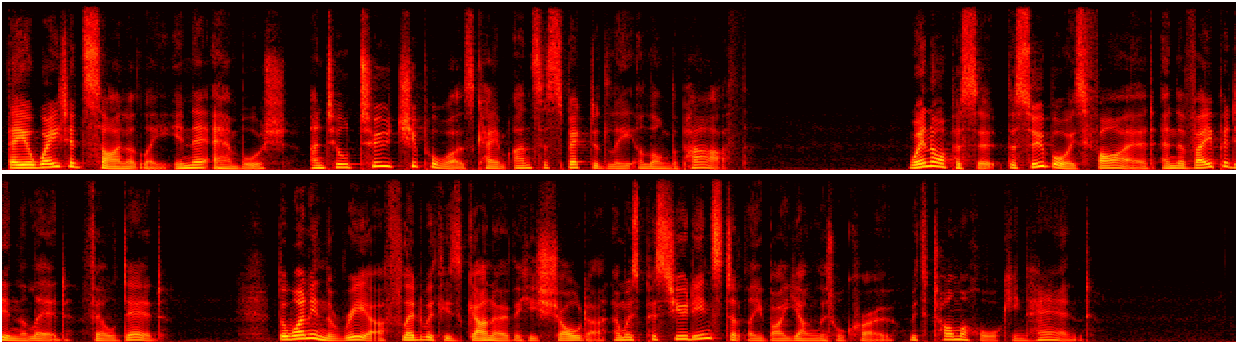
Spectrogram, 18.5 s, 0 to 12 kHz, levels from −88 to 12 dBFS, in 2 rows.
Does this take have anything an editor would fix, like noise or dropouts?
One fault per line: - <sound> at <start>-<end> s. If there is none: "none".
none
